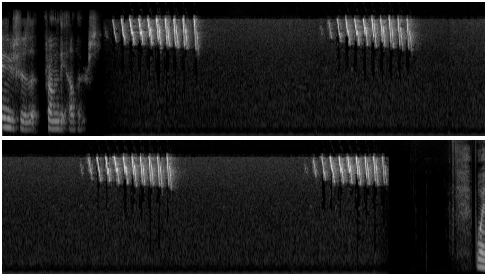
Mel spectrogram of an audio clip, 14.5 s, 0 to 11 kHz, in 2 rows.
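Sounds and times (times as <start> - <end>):
speech: 0.0 - 1.8
small mostly yellow warbler with a black cap calling in town: 1.5 - 13.1.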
